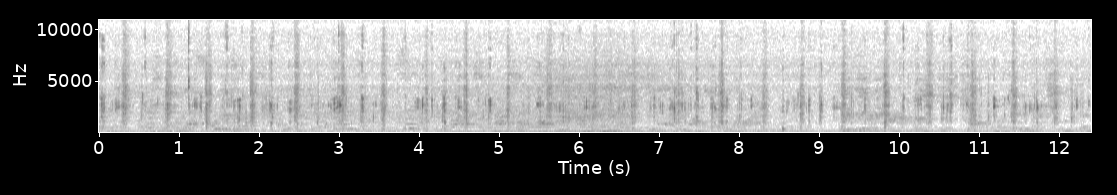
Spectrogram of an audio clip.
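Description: A person chewing a mouthful of raw kale slowly with the mouth closed: quiet, steady, irregular crunching clicks, chewed over and over until it is liquid.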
